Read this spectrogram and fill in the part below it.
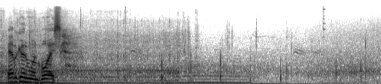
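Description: Footsteps tap on paving as a man walks.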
